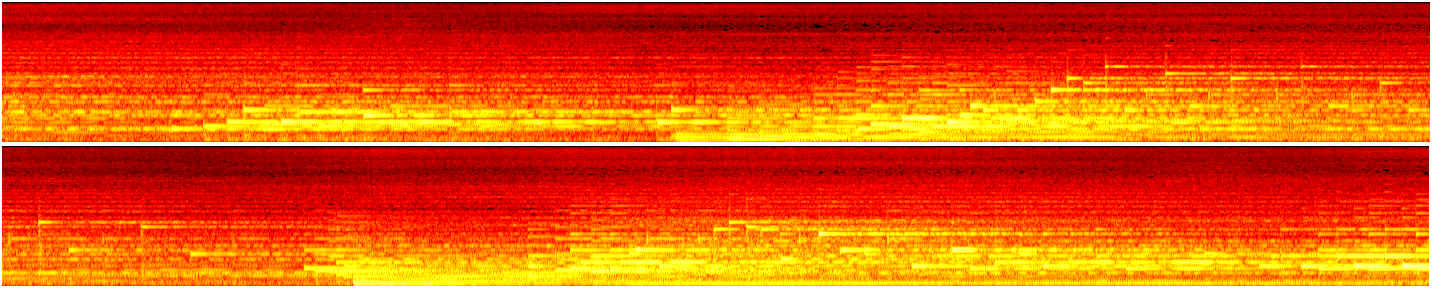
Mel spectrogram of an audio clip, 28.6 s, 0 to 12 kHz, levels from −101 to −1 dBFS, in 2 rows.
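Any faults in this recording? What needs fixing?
Nothing needs to be fixed, since reviewing this audio turns up no faults.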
